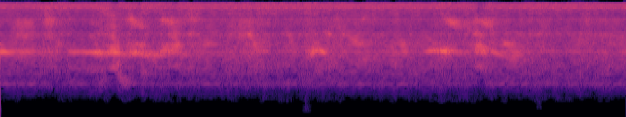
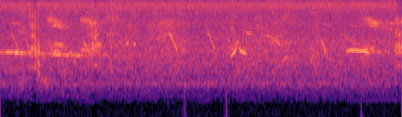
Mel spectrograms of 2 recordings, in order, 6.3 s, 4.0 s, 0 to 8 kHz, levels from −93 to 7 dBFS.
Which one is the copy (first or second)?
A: first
